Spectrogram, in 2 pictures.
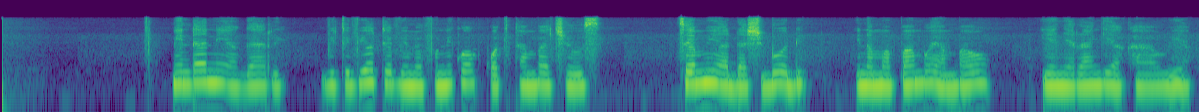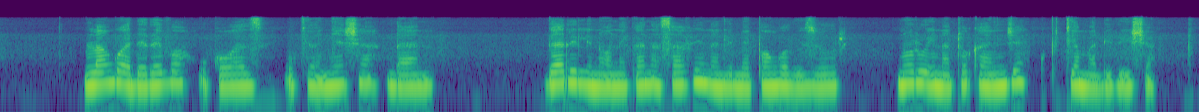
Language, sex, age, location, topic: Swahili, female, 25-35, Nairobi, finance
